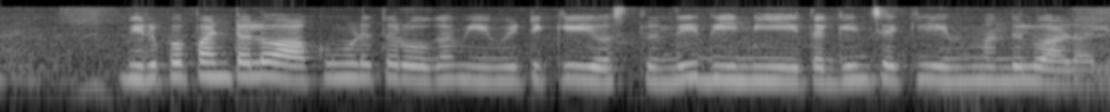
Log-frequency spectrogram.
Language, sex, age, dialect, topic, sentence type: Telugu, female, 18-24, Southern, agriculture, question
